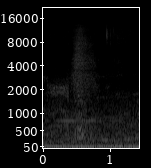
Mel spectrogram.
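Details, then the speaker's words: A single soft, airy snort-like breath from a sleeping cat over a low room hum; cat snoring. "kalau kamu dengar bunyi ngorok ya kucing Aku tidur ya"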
